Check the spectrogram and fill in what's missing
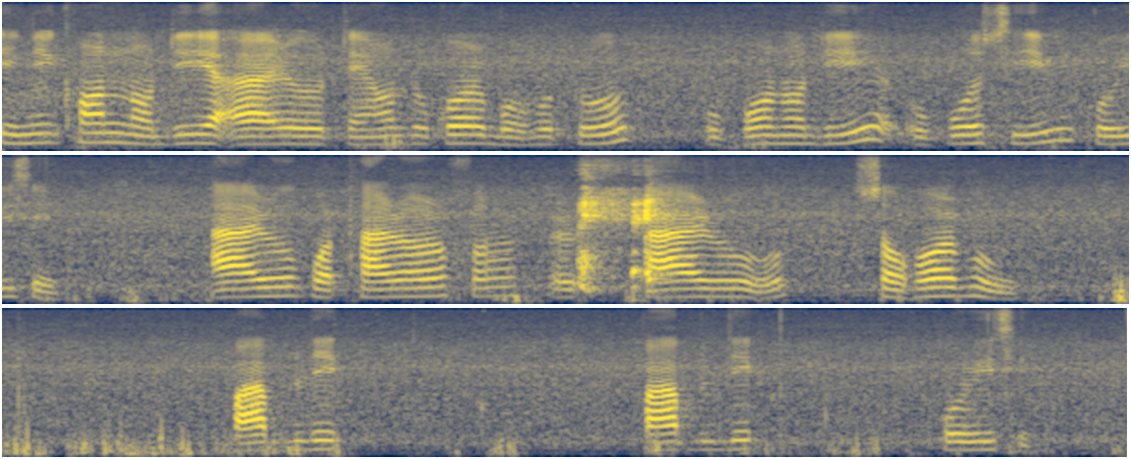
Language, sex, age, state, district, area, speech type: Assamese, female, 60+, Assam, Golaghat, urban, read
